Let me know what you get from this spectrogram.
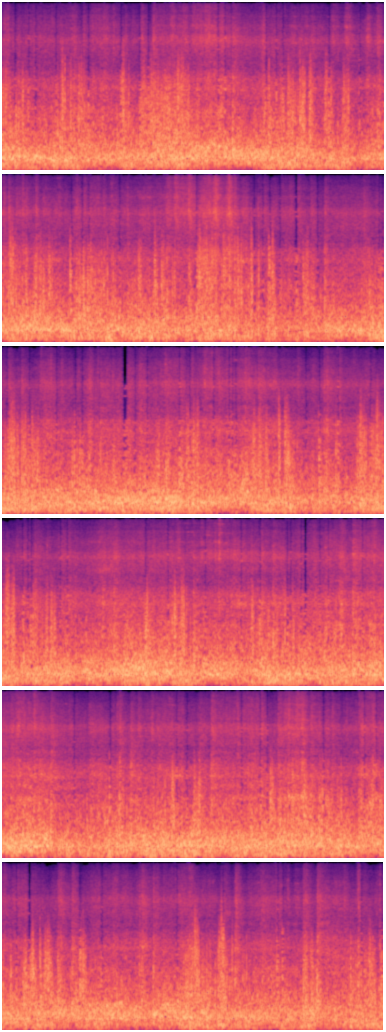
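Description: Passenger train carriage running along the track, its steel wheels clattering continuously on the rails, heard from the open carriage window.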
